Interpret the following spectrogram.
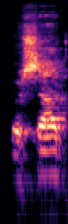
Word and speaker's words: Rashad: Rashad I believe I got it right the pronunciation is a Rashid or Rashad Rashad you got it perfect perfect okay so I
